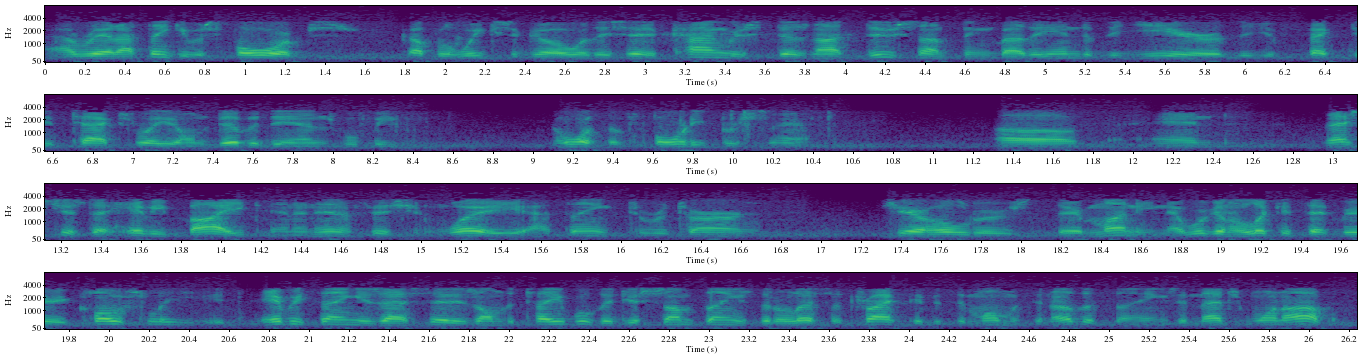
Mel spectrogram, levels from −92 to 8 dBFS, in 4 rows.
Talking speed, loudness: 215 wpm, -28 LUFS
